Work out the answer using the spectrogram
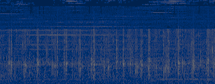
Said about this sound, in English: And all you could hear was the sound of hoof.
